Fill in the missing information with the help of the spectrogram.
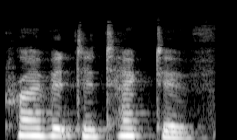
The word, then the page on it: private investigator: British English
